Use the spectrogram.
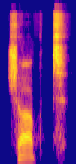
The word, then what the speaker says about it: chopped: Sliced, sliced, con la T, ambos con la T. Se pronuncia al final. Sliced, chopped, chopped, sliced. Aunque sea D al final, lo vamos a pronunciar con T. No todas van con T, pero estas dos sí.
